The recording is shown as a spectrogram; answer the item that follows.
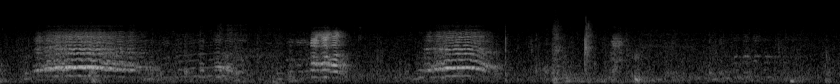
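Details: Miniature goat kid going to suckle from a mother that adopted her late; three quavering bleats in the first five seconds, then quieter shuffling and noise.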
